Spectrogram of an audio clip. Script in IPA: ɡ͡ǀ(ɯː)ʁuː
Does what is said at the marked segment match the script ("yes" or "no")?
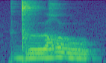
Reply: yes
